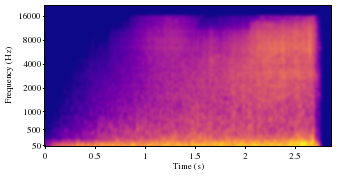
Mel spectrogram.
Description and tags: Huge Explosion Part 1 - Shockwave
Part 1 of a ridiculously huge parody of a nuclear explosion for comedic effect (Played before parts 2 and 3, with a pause in between)
Created using these sounds:
explosion, nuclear, detonation, shockwave, bomb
